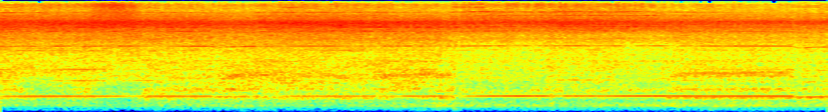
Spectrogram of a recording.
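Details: Dyson vacuum with a dirty filter, plugged in and tested: steady, even motor whine with a constant airy rush, no pitch wobble or scraping; normal running, works very well.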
